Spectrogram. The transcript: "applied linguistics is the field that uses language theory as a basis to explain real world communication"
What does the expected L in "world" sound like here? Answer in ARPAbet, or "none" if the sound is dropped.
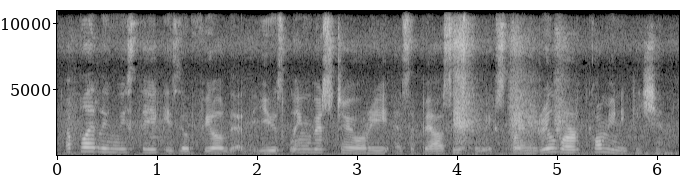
none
